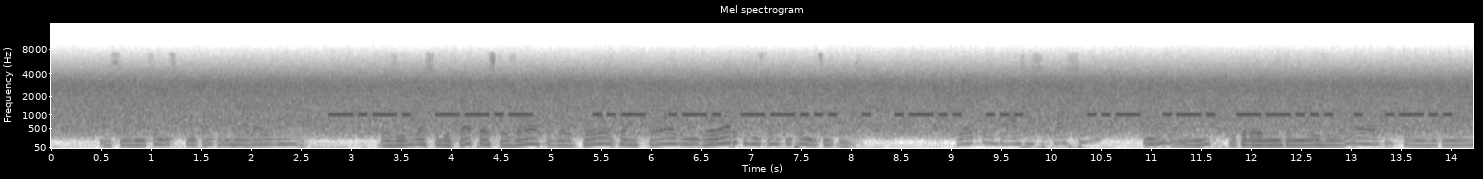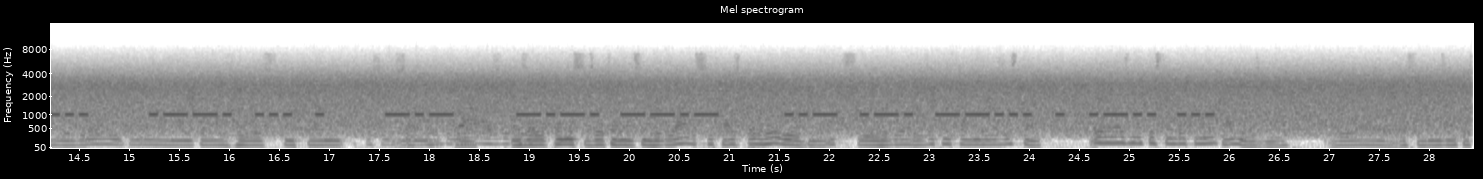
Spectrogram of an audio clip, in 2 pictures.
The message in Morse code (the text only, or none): CQ UR7ELS UR7ELS PSE K CQ UR7ELS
